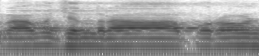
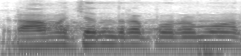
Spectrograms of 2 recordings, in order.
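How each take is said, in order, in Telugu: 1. 'puram' ముందున్న అచ్చు దీర్ఘంగా సాగదీయబడింది. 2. 'puram' ముందున్న అచ్చు హ్రస్వం.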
